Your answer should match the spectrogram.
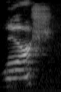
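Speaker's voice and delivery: "wash" as "warsh", loud; loud, self-mocking "warsh" for "wash"; accented "wash". Shown as a demonstration. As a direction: punch out "wash" with an R before the sh. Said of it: "in my lovely, horrible accent".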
